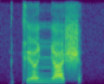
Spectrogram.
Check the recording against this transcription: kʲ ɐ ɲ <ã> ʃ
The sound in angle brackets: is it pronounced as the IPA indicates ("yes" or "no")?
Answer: no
